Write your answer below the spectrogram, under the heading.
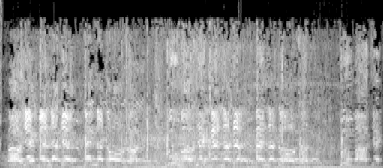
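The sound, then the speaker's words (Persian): Retired social security pensioners chanting slogans in unison at a protest rally in Ahvaz over their living conditions, a loud, continuous mass of voices in rhythmic repeated phrases. “این صدای بازنشستگان تأمین اجتماعی است در اهواز که برای بهبود وضعیت معیشتی تجمع کرده بودند و در حمایت از توماج صالحی شعار سر دادند.”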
